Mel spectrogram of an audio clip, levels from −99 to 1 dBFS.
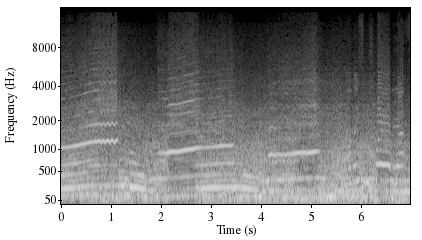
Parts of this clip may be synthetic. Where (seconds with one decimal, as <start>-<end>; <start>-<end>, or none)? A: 4.3-6.3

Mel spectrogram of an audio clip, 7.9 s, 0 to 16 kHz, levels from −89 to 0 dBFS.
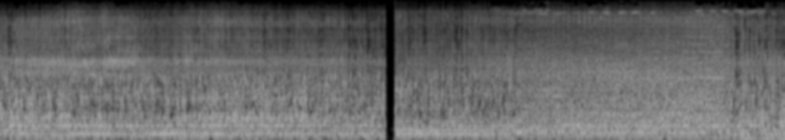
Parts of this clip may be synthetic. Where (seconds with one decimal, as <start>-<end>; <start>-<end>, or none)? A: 0.0-5.2; 7.3-7.9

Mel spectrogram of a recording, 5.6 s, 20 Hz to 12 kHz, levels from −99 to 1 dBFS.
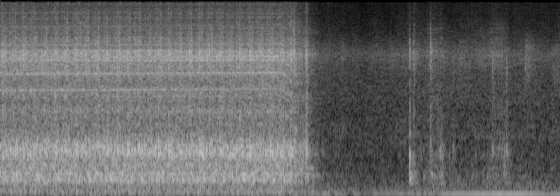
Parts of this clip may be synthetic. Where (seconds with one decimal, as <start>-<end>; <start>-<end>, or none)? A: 3.7-4.2; 5.0-5.6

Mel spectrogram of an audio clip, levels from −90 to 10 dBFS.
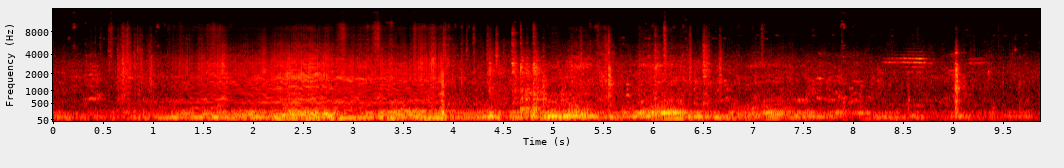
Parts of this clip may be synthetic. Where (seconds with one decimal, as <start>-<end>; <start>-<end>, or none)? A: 1.2-3.9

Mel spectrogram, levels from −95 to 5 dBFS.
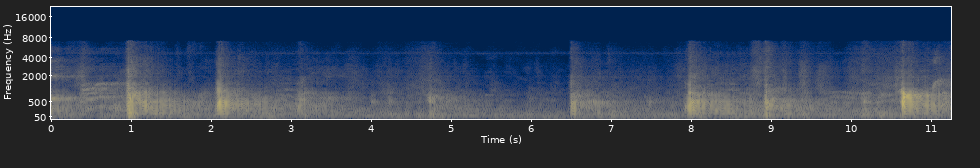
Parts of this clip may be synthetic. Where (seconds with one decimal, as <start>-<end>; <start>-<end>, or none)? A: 0.0-11.3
